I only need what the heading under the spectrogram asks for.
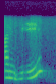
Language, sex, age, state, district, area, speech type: Dogri, female, 60+, Jammu and Kashmir, Kathua, rural, conversation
